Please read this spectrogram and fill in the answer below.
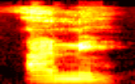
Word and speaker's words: Ani: Ani. Yeah. Okay. We do say Annie. Ani. We don't say Abi.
